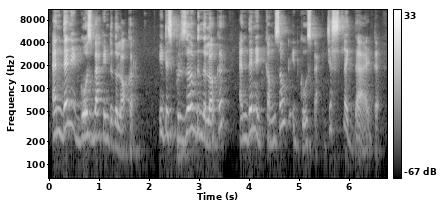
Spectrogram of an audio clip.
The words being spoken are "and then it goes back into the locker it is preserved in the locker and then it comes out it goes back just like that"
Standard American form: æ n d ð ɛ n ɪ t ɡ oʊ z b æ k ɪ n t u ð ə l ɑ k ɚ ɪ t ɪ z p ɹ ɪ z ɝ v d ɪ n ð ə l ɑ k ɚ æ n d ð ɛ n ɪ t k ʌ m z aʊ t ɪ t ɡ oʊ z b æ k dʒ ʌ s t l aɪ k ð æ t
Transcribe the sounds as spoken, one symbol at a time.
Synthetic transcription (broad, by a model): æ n d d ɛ n ɪ t ɡ oʊ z b æ k ɪ n t u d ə l ɑ k ɚ ɪ t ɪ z p ɹ ɪ z ɝ v d ɪ n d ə l ɑ k ɚ æ n d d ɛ n ɪ t k ʌ m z aʊ t ɪ t ɡ oʊ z b æ k dʒ ʌ s t l aɪ k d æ t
